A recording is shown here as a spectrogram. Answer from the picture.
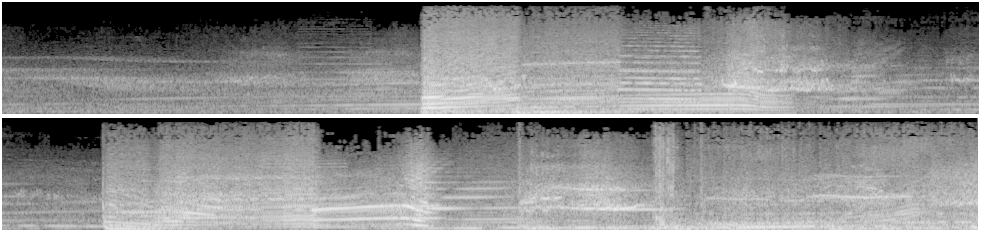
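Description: Film sound effects of a muscle car's engine revving hard at speed, its pitch climbing and falling, with tyre squeals. It starts faint, then cuts in loud suddenly about four seconds in and again near eleven seconds.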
